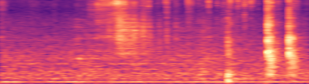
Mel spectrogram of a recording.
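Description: Seed beads rustling faintly as a small plastic teacup is pressed and turned in a tray of them, with a sharp click near the end.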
